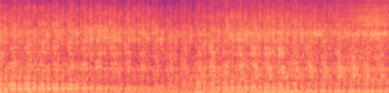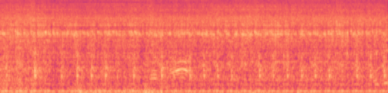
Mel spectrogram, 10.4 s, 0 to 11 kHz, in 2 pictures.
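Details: 1962 Chevy C20 3/4-ton pickup, all original, automatic with factory AC, about sixty years old, started on full choke: engine catches and settles into a steady, slightly uneven run, about two and a half beats a second; running normally now.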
